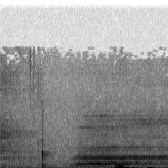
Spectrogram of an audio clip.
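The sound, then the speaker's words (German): A deep breath in and out, taken before chanting Om at the end of a meditation: a soft, airy inhale followed by a couple of low, breathy puffs, all faint. “Und für dieses Om atme einmal tief ein und tief aus.”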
